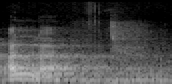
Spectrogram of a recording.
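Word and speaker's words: أن لا: Alla yaitu kata an yang ditulis secara terpisah dengan huruf la. Maka dibacanya alla.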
